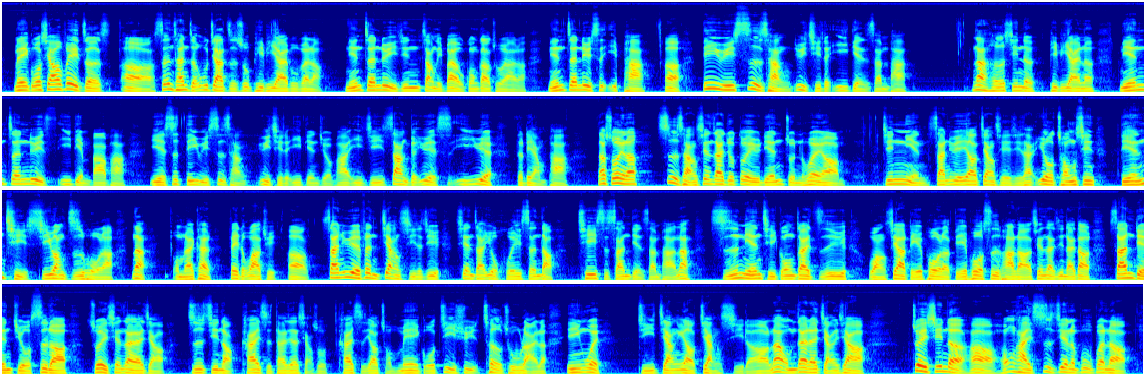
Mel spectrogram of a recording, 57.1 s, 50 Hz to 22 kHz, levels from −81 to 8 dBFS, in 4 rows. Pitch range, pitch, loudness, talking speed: 110-150 Hz, 130 Hz, -19 LUFS, 255 characters per minute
